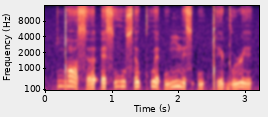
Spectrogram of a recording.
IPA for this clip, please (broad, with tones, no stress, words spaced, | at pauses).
ŋ͡ǃɑ˥˩ sɜ˩˧˩ʔɛ˥˩svu˥˩s ɾə˥˩ kʷʰɛ˥˩ʔu˧˥ŋmɪ˩˧˩sʔu˩˧˩ ǃɪ˩˧˩ ɖu˧˥ɭɪ˧˥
